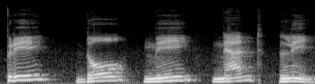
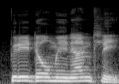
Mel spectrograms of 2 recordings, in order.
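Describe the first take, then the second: First: Drawn out syllable by syllable; slow teacher demo; slow broken up. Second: Said in the usual way. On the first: Shown as a demonstration. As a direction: break it apart slowly first. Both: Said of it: "একসঙ্গে বলুন এইভাবে".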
